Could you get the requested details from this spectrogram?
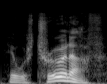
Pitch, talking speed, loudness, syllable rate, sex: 115 Hz, 225 wpm, -16 LUFS, 5.5 syllables/s, male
